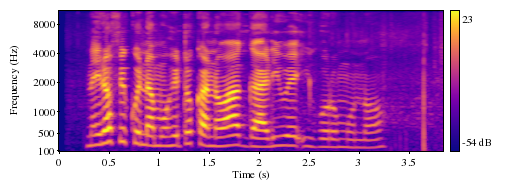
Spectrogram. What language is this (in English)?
Kikuyu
